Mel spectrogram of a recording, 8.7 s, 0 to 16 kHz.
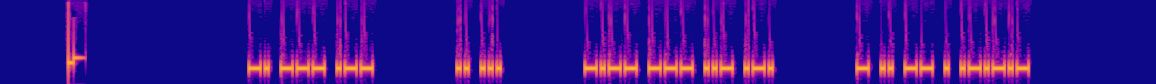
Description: Morse code, heard as a keyed tone, about 40 wpm, 700 Hz. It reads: NOW IS YOUR TIME.
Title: 3x Word-Spacing - Sentences from Top 100 Words - 40wpm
